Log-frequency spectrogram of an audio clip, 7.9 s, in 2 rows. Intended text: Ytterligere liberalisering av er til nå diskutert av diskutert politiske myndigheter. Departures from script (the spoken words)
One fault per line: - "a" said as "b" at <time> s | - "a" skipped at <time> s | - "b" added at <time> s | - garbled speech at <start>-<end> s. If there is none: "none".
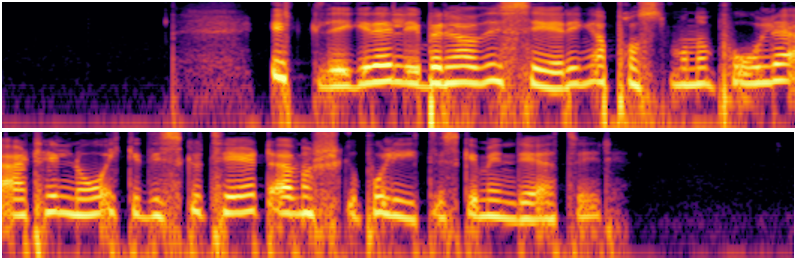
- "postmonopolet" added at 3.1 s
- "ikke" added at 4.5 s
- "diskutert" said as "norske" at 5.5 s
